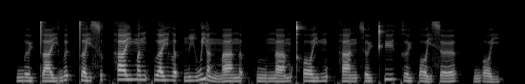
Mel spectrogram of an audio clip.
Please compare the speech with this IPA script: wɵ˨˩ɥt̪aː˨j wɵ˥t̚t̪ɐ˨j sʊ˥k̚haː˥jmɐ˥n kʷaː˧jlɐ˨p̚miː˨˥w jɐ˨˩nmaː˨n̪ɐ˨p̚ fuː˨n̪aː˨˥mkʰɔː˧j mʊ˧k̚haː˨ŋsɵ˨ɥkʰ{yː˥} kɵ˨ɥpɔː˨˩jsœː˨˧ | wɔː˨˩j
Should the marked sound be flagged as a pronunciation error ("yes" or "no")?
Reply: no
